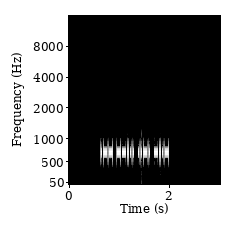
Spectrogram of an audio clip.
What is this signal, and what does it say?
Morse code, heard as a keyed tone, about 46 wpm, 700 Hz. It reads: W7FX
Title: USA Call Signs - 4 Characters - Repeated 3x - 45wpm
